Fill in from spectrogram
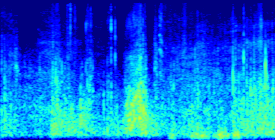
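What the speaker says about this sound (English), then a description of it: "zip up all your cams" Sail cams on a Moth sailboat are zipped up with a short close zipper rasp and a couple of quick pulls, standing alone with faint handling noise.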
